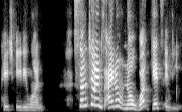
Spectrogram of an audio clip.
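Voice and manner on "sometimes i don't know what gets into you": higher start, emphatic scolding; exasperated. A narrator's reading. Mother reproaches Ramona about the dog, exasperated. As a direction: reprove with worn-out patience. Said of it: "Even Mother sounded exasperated".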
